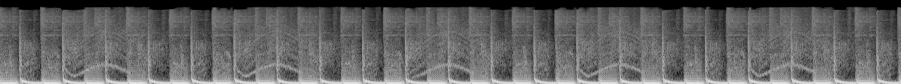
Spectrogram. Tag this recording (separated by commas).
Trance music, Music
